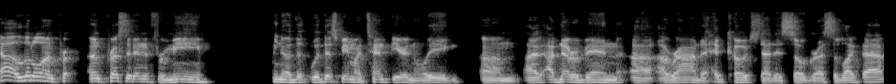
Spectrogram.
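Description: A man with an American accent speaks fairly quickly in a normal speaking voice, his pitch fairly low. His pitch variation is ordinary and his loudness very even. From California, Bay Area. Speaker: football player. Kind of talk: casual interview.

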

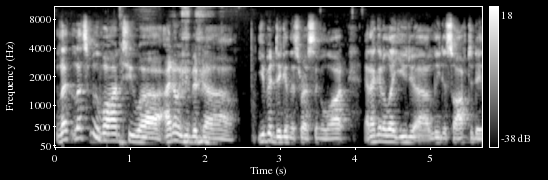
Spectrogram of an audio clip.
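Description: A man is talking. His voice is medium in pitch. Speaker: podcast host. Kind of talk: casual banter podcast. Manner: animated, joking.

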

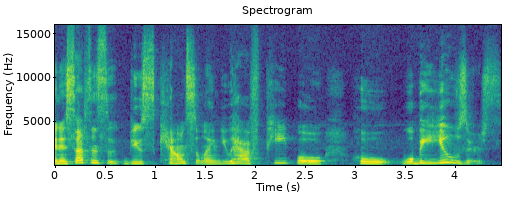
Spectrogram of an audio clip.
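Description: A woman with an animated tone and an American accent. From Chicago, South Side. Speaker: mental health counselor. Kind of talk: podcast interview.

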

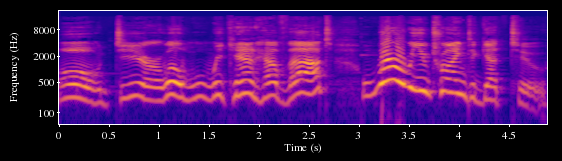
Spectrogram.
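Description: A female-sounding put-on character voice, fairly high in pitch, goes at a fairly slow pace over faint music in the background. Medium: read story. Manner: gentle, old-fashioned, fussing.

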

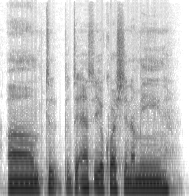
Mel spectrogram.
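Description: With an American accent, a man speaks at a medium pitch. His tone is dark and mellow. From United States, Haitian family. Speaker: podcast guest. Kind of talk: casual chat.

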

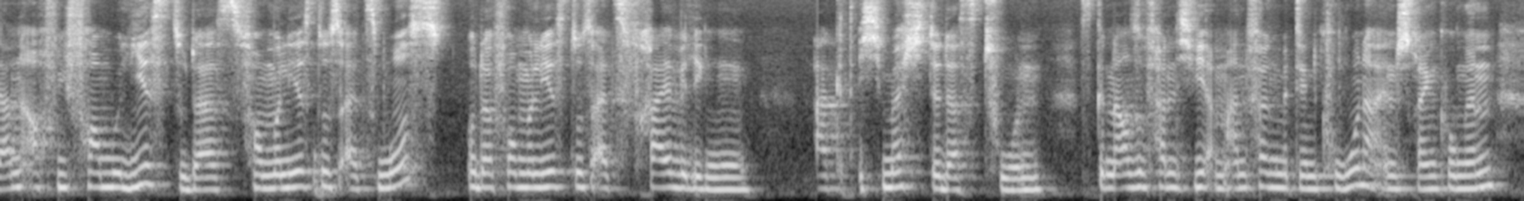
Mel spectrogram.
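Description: Over noticeable background noise, a woman of medium pitch speaks at a moderate pace with monotone, flat intonation. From Germany. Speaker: actress. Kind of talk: interview. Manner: hesitant, many fillers.

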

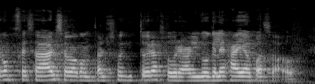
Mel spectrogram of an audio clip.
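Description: A woman with a Puerto Rican accent at a very fast pace. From Puerto Rico. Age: 20s. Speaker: podcast host. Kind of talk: solo podcast monologue.

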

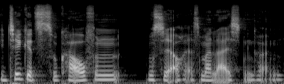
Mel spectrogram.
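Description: Flat and monotone, a woman of medium pitch speaks fairly quickly in a very clean recording with a silent background. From Germany. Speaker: podcast co-host. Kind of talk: casual political discussion.

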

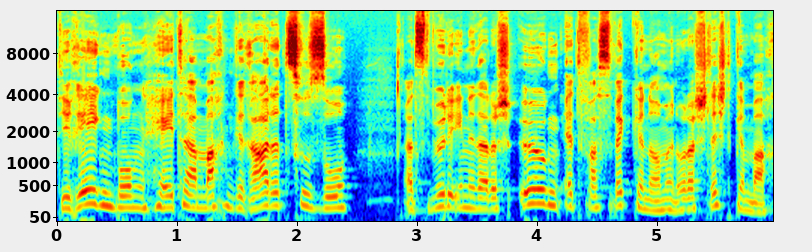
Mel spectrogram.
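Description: Here a man talks at a fairly high pitch. His pace is moderate. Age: 20s. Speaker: podcaster and slam poet. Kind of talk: poetry slam performance.

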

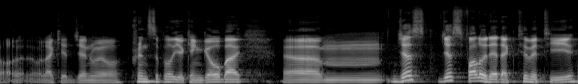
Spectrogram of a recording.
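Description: A speaker with a German accent talks at a fairly slow pace, using fairly even intonation. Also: man. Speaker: podcast co-host. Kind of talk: casual chat.

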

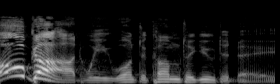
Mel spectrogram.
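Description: A man's medium-pitched, put-on character voice at a fairly slow pace. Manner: solemn, praying.

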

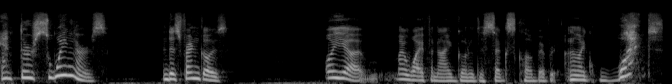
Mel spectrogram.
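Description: A woman's fairly high, somewhat breathy voice at a moderate pace, with very wide pitch swings and long, frequent pauses. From Minnesota, US. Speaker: journalist and podcast host. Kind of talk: casual interview chat.

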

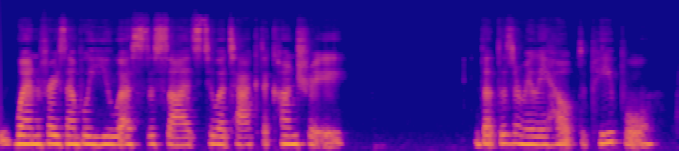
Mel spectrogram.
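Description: In a very clean recording with a silent background, a woman with an Iranian accent speaks at a moderate pace and medium pitch, her tone dark and mellow, somewhat breathy, with monotone, flat intonation. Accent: Iranian (Persian) accent in English. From Iran, Tehran. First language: Persian (Farsi). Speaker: activist. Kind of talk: casual interview.

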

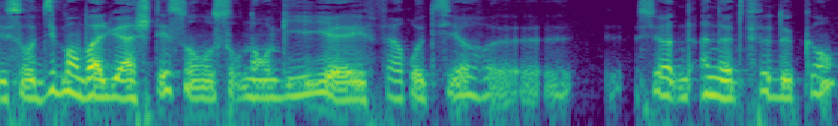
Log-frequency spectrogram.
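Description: The woman keeps a moderate pace. Her speech has long, frequent pauses. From Mauritius, rural village. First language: Mauritian Creole (speaking French). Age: 60s. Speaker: novelist and poet. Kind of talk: public talk at library event.

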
